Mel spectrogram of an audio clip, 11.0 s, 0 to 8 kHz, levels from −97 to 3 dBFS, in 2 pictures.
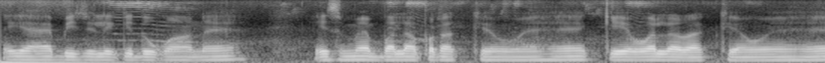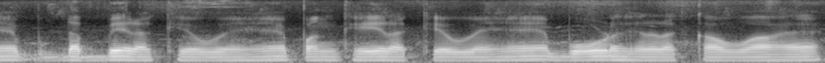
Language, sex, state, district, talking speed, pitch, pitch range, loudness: Hindi, male, Uttar Pradesh, Saharanpur, 155 wpm, 110 Hz, 105-110 Hz, -17 LUFS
